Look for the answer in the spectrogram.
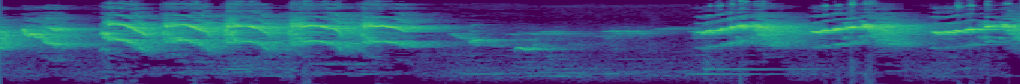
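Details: Melodious laughingthrush (Chinese hwamei) in song: a fast string of bright descending notes, then a slower slurred note, a brief quiet gap, and a high rolling, trilled phrase.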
